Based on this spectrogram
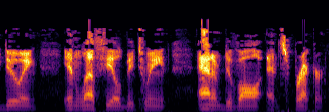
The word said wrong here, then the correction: Schebler: It's Schebler.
